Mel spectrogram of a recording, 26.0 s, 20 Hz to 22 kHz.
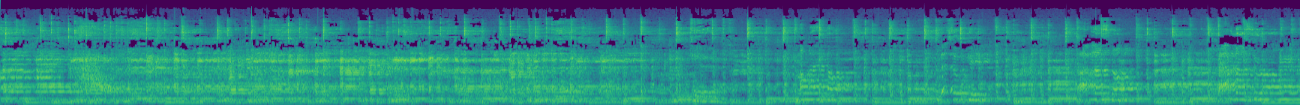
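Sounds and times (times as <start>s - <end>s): bass guitar: 0.0s - 26.0s
electric guitar: 0.0s - 26.0s
steady drum beat: 0.0s - 26.0s.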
